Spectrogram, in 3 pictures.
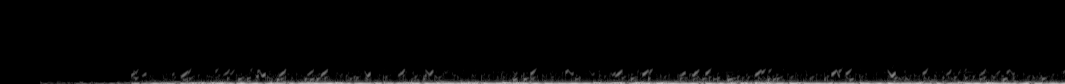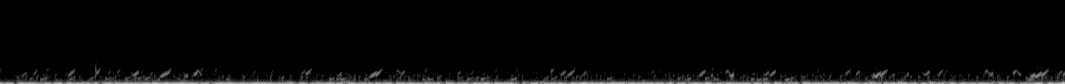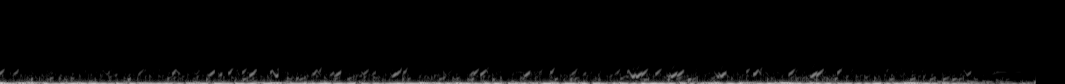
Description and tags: A series of sounds made using the wonderful filters from FabFilter Twin 2 and which I have layered and put together using Audicity. These samples remind me of deep bubbling water or simmering food cooking away in a pot or when as a kid blowing air into your drink through a straw and getting told off by your parents for making inappropriate noises. I have uploaded the different files for these and even the layered sample. I hope you like.
Cooking-pot, Bubbles, Water, Boiling, Cooking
